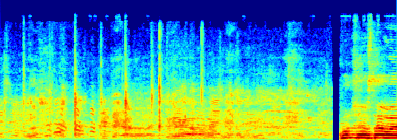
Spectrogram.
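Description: Men clap their hands.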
